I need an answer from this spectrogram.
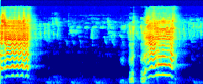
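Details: Two loud, shaky bleats from Anime, a brave long-horned goat giving birth for the first time on a small backyard farm; the first opens the clip, the second follows after near silence about two and a half seconds later.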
